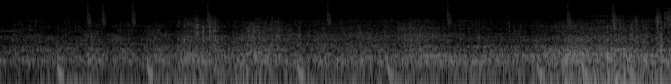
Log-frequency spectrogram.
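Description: Mountain bike rolling fast over dirt singletrack: tyre and rattle noise, with background music, a lo-fi hip-hop beat, playing over it.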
